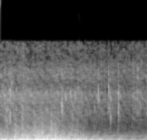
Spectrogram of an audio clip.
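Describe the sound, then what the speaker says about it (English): Thunder in a stormy sky, a loud, deep, continuous rumble that rolls on and slowly fades over a couple of seconds. "Dark magic spread across the stormy sky."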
